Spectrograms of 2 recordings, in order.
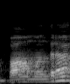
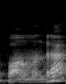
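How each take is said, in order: No difference in how they are said.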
